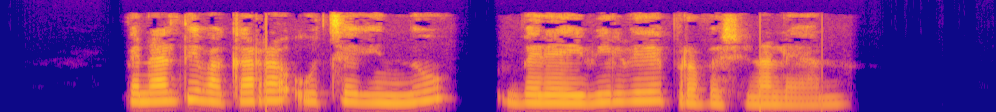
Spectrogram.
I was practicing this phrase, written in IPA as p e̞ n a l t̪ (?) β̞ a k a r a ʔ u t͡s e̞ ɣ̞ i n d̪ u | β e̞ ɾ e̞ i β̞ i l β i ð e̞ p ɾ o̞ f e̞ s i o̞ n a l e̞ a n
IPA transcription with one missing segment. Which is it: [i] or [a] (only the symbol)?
i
